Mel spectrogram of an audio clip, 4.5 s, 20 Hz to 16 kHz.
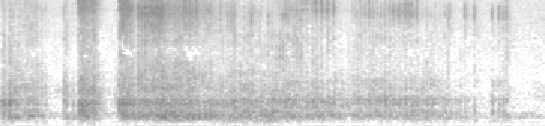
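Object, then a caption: Quilted faux-leather bag with metal chain. A small black quilted faux-leather belt bag with a gold metal chain strap, held on a lap, is scratched and tapped by long painted nails across the leather and the chain near the zipper. The result is a steady, dense scratchy rustle with brighter crinkly bursts, centered on a mid tone around 560 Hz, and with light taps mixed in.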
